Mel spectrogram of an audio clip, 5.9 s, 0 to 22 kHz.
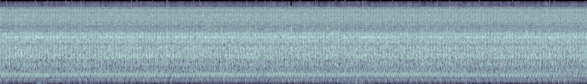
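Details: Mercury 8HP outboard, bought used after sitting unknown time, first start test in a water tub after carb cleaner; steady even buzzing idle with constant mid-pitched drone, no misses or knocks; running cleanly, normal idle.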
